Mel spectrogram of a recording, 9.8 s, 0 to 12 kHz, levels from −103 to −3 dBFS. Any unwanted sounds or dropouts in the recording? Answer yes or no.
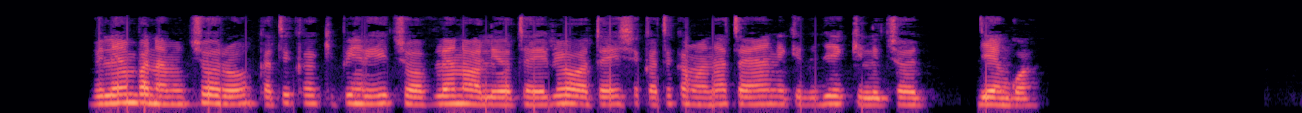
no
